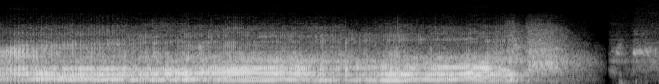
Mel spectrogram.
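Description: Recording of an alligator roaring: one long, low, continuous roar that fades out about seven seconds in.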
